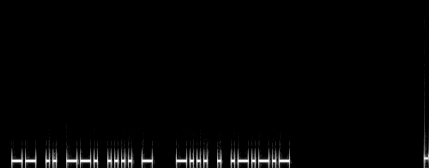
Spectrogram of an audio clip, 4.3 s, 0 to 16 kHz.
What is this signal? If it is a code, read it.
Morse code, heard as a keyed tone, about 34 wpm, 700 Hz. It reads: MIGHT BE.
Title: Sentences from Top 1200 Words 35wpm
